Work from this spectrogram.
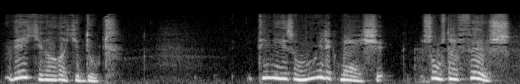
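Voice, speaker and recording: Husky, high-voiced worried mother. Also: lively intonation, unhurried, dark tone. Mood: worried, admonishing. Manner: admonishing, moralizing. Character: worried, admonishing mother of a grown son. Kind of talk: radio drama acting.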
